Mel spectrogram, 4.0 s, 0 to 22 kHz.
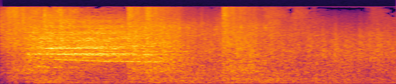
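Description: Weapon fire and explosions from the PS2 game Global Defence Force merge into a loud, continuous booming roar with rumbling blasts and a brief whistling tone, filling the whole stretch.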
